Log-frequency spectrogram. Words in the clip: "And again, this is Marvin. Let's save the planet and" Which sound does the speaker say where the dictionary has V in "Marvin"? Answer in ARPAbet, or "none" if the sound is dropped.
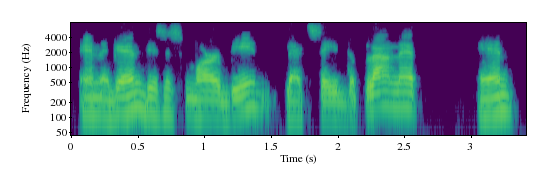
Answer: B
